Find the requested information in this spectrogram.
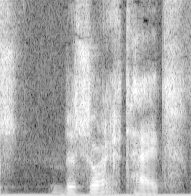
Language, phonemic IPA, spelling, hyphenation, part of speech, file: Dutch, /bəˈzɔrxtˌɦɛi̯t/, bezorgdheid, be‧zorgd‧heid, noun, Nl-bezorgdheid.ogg
- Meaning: anxiety, concern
